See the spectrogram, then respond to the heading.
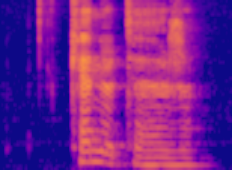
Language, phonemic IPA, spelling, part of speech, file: French, /ka.nɔ.taʒ/, canotage, noun, LL-Q150 (fra)-canotage.wav
- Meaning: rowing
